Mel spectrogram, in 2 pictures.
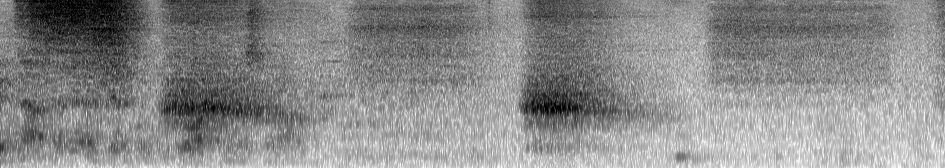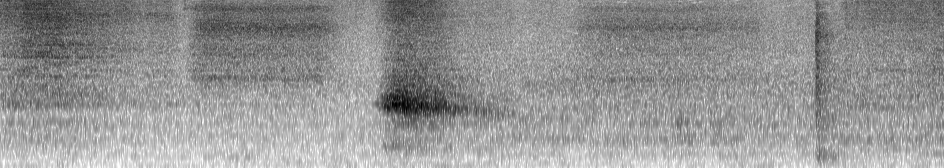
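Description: A man's heavy breathing: loud, rushing breaths every few seconds, the strongest about four and ten seconds in. His breathing has quickened in response to deep leg massage.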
